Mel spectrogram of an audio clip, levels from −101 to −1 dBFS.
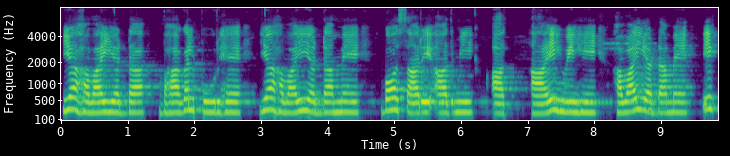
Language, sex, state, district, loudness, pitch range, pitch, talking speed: Hindi, female, Bihar, Saran, -16 LUFS, 225-235 Hz, 230 Hz, 120 wpm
